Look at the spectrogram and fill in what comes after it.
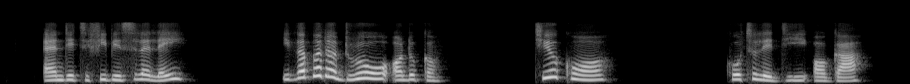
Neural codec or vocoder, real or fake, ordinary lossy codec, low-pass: codec, 16 kHz, 0.2 kbps, FocalCodec; fake; MP3, 64 kbps; 7.2 kHz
